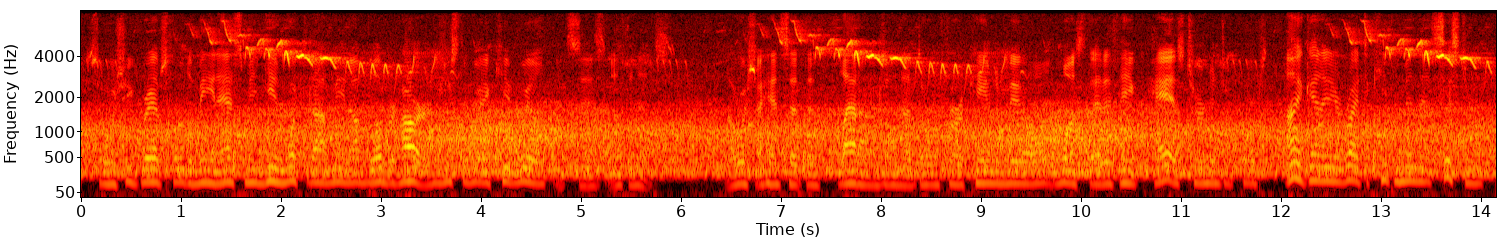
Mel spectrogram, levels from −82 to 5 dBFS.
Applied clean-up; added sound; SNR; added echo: none; Bird; -5 dB; none.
